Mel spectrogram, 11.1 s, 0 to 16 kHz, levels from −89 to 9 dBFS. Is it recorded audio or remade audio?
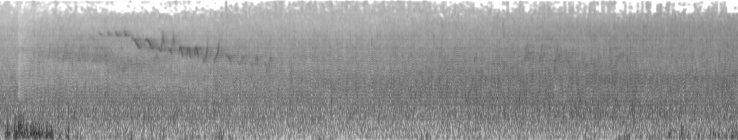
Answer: remade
